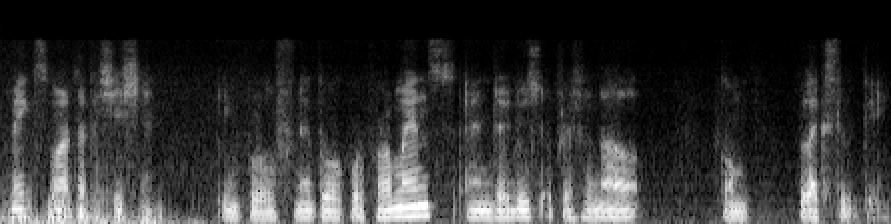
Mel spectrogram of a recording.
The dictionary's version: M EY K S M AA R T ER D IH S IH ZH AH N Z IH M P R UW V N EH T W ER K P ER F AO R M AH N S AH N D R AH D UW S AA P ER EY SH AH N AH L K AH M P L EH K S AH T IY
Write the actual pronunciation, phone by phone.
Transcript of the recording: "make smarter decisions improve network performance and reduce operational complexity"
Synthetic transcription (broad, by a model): M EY K S M AA R T ER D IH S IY S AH N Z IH M P R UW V N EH T W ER K P ER F AO R M AH N S AH N D R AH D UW S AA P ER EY S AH N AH L K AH M P L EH K S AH T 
